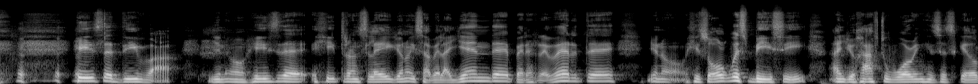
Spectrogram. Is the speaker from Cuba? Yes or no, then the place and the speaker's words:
yes; Cuba; English is a second language; moved away as an adult; also born or lived in Miami; now in New York, United States; when I came from Cuba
